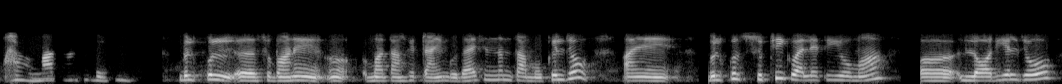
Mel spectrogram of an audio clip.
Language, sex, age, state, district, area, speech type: Sindhi, female, 45-60, Rajasthan, Ajmer, urban, conversation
